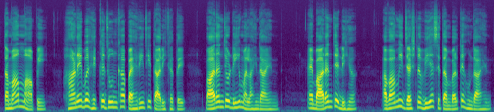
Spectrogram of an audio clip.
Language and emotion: Sindhi, neutral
